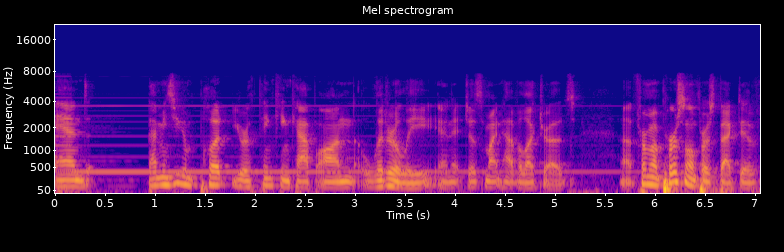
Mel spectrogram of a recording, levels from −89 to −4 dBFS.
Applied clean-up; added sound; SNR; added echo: none; Organ; 16 dB; reverberation time 0.5 s.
